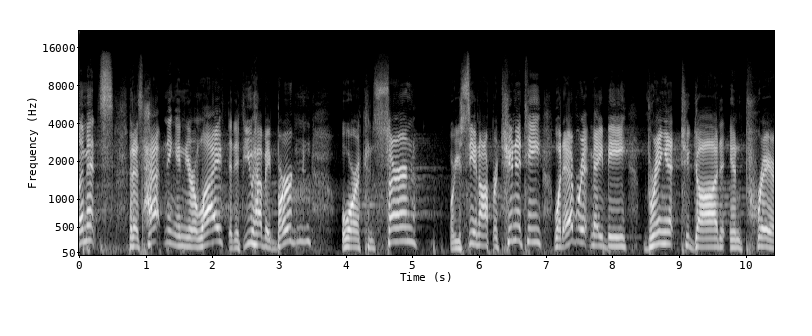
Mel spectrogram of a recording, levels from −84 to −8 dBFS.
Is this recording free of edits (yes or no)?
yes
